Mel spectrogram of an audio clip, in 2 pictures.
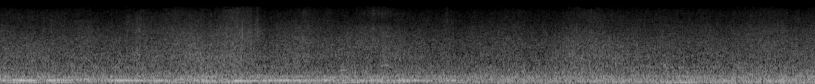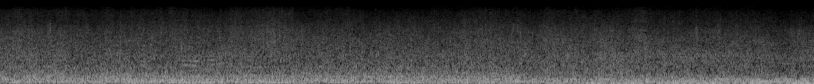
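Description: Wind noise on the microphone over moving water, with the steady low hum of a boat engine running in the first few seconds and again near the end.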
